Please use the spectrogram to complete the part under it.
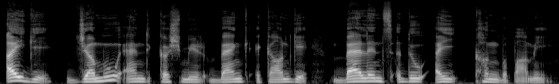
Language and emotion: Manipuri, neutral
